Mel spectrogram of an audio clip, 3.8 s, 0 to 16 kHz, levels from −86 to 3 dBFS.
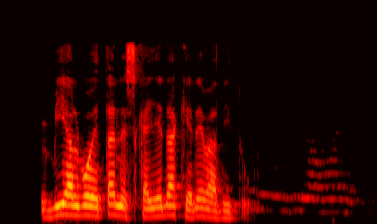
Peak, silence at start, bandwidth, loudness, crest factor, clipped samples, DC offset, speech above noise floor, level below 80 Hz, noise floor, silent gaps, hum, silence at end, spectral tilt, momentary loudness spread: -18 dBFS; 0.4 s; 7.6 kHz; -35 LUFS; 20 dB; under 0.1%; under 0.1%; 32 dB; -84 dBFS; -67 dBFS; none; none; 0.65 s; -5 dB/octave; 16 LU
